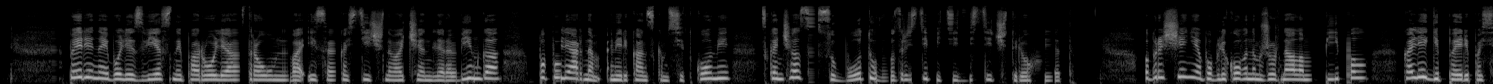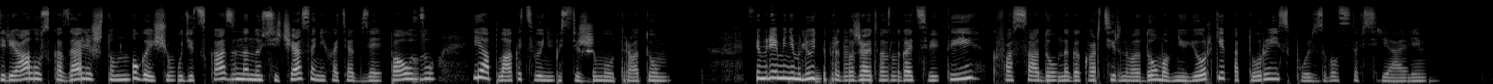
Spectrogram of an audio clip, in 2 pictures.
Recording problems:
choppy; very; 11% of the speech affected

